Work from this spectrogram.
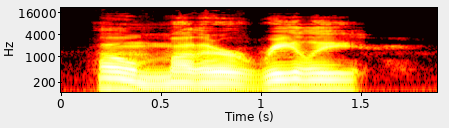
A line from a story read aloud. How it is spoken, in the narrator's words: she said wearily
